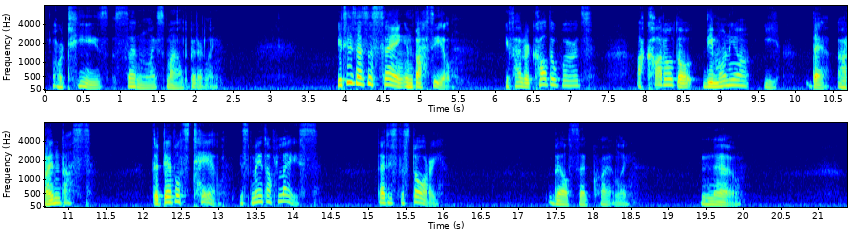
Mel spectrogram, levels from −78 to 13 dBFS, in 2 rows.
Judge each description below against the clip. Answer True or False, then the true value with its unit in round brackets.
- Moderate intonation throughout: False (8.5 semitones)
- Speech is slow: True (105 wpm)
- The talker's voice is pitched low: False (155 Hz)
